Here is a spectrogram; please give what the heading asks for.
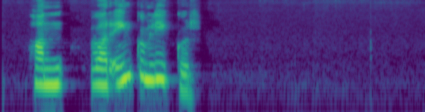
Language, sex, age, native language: Icelandic, female, 50-59, Icelandic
